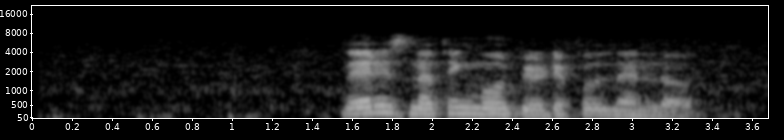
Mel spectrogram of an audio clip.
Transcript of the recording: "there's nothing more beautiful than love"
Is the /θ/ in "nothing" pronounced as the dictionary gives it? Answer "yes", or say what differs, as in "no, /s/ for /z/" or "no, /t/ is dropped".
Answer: no, /t/ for /θ/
